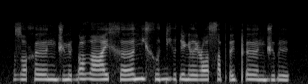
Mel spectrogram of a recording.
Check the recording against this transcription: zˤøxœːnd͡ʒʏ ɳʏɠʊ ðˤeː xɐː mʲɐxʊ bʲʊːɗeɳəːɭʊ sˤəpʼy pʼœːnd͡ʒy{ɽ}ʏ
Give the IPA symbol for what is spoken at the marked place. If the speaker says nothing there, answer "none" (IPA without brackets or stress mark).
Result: ɽ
